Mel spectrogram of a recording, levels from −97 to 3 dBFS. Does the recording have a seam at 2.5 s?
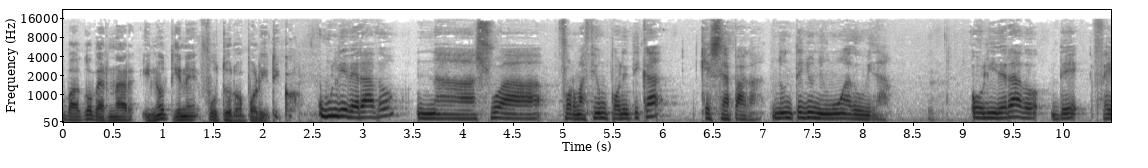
no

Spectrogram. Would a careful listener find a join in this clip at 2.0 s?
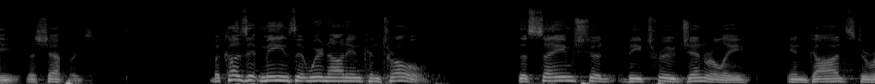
no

